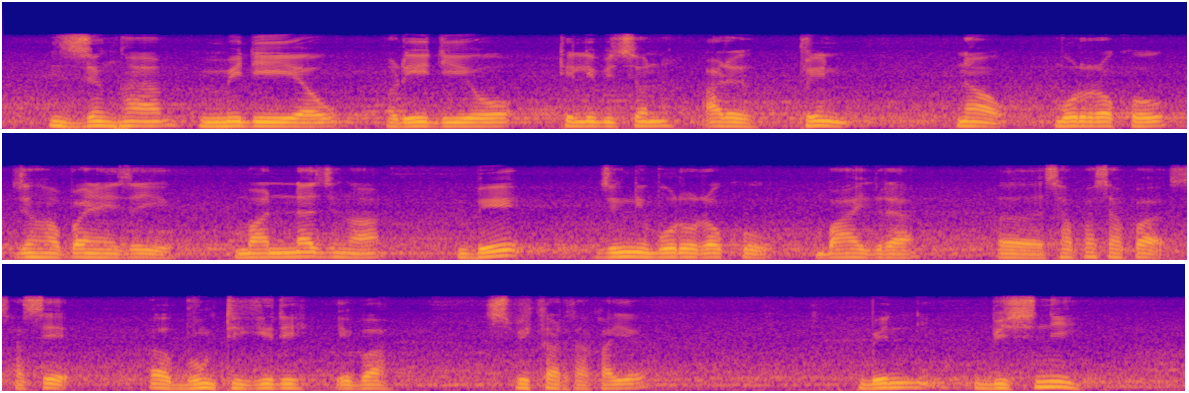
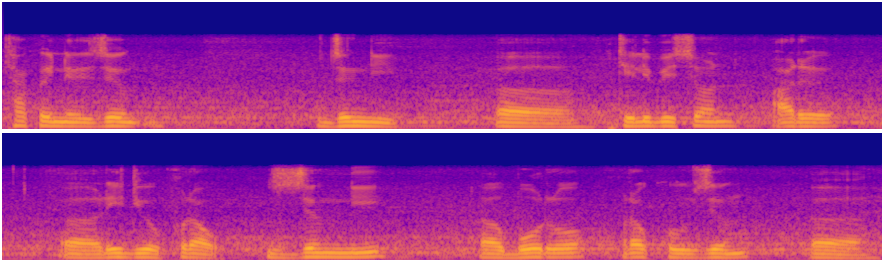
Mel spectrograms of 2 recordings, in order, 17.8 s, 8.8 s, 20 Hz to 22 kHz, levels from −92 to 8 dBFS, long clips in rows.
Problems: constant background noise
